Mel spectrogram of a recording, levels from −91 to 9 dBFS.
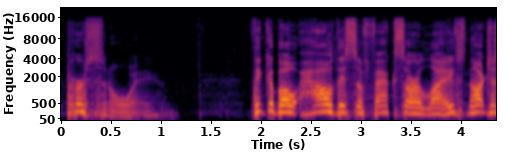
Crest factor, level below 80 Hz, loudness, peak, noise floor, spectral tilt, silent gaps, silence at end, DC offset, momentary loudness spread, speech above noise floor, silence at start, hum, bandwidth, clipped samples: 20 dB; -72 dBFS; -26 LUFS; -8 dBFS; -71 dBFS; -5.5 dB/octave; none; 0 s; under 0.1%; 17 LU; 46 dB; 0.05 s; none; 16 kHz; under 0.1%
